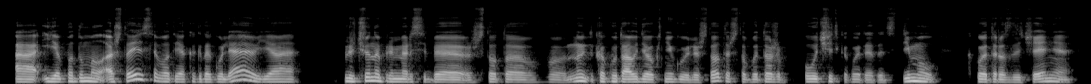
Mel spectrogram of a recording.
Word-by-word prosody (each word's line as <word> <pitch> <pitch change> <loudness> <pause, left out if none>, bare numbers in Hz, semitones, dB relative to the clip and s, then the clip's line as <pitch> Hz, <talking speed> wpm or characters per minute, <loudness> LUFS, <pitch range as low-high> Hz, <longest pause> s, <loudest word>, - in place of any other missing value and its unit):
а, 120 -1 +5
и 135 - -3
я 135 -1 +3
подумал: 140 -1 +1
"А 120 - +4
что 130 +7 0
если 220 -3 +2
вот 135 -4 -1
я 125 -1 +1
когда 125 -2 -2
гуляю, 160 - +2
я 125 -1 -1 0.4
включу, 145 +3 +2
например, 130 -7 +2
себе 115 -3 +1
что-то 110 -1 -3
в 110 -2 -6
ну, 150 +8 +2
и 155 - +2
т - - -10
какую-то 135 -2 +2
аудиокнигу 120 -1 +1
или 110 0 -1
что-то, 145 +7 -1
чтобы 120 -3 -4
тоже 120 -5 -2
получить 130 0 -1
какой-то 115 -2 -5
этот 105 -1 -6
стимул, 135 +2 +1 0.2
какое-то 120 -1 0
развлечение?" 115 +2 -1
125 Hz, 175 wpm, -23 LUFS, 115-135 Hz, 0.4 s, а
